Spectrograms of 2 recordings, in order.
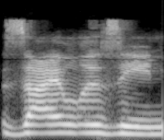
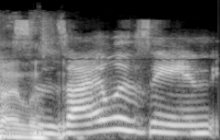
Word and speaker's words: xylazine: Tran uh how was how do you pronounce this zy xylazine it is xylazine yes xylazine is actually used in the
